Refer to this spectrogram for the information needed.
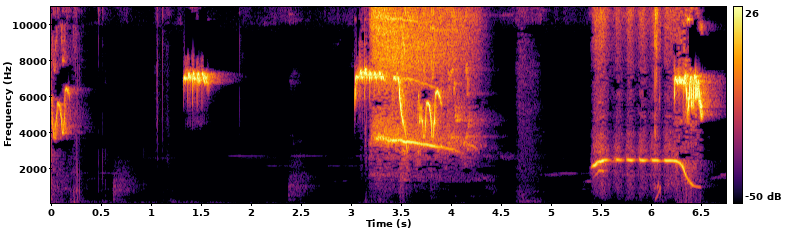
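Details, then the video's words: Oriental magpie-robin in energetic song, sharp-toned: brief piercing notes, a harsh buzzy phrase sweeping downward, then a long steady whistle with a pulsing texture that drops away at the end. "Kacer gacor ||suara tajam"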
